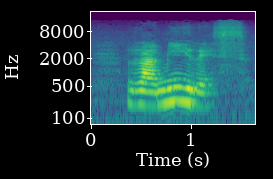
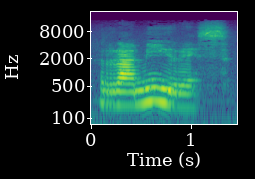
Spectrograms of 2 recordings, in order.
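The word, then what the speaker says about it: Ramírez: the correct spanish pronunciation ramirez ramirez you try it ramirez are you saying s instead of z ramirez okay same thing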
